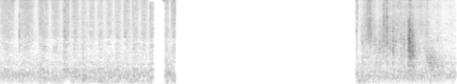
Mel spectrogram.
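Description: Crayon rubbing over paper laid on sandpaper, a close, steady gritty scraping in rapid strokes, broken by a short silent gap before resuming.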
